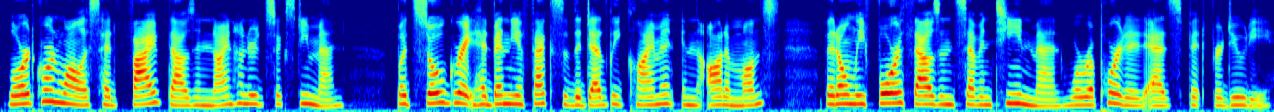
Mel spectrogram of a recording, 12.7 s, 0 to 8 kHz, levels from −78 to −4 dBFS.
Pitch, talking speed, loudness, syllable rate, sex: 220 Hz, 170 wpm, -19 LUFS, 4.7 syllables/s, female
